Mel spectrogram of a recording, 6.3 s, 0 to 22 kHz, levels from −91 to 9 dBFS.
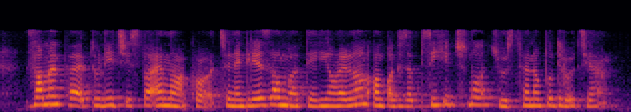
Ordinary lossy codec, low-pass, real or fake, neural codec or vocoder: none; 7.2 kHz; fake; codec, 16 kHz, 1 kbps, X-Codec, HuBERT features, trained on balanced general audio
